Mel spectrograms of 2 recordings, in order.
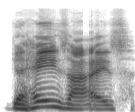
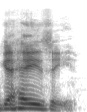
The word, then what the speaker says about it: Gehazi: And if left to myself, I'm going to call him Gehazi. But that, according to what my research is not the proper way to pronounce it. It's Gehazi.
